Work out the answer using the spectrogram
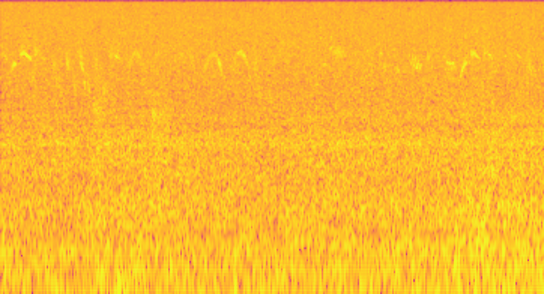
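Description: Steady low outdoor rumble with faint, repeated high chirps of small birds in the distance, and a brief thump about a second and a half in.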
